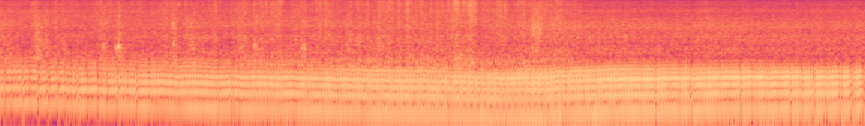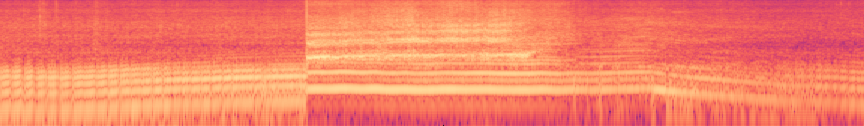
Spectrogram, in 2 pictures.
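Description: Kawasaki Ninja sport bike engine still running after the bike has been dropped, its pitch sagging and then climbing with the throttle. It gives a sharper rev about eight seconds in, then drops back as the bike moves off.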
